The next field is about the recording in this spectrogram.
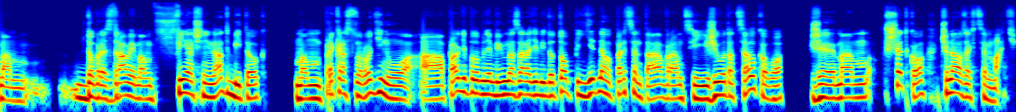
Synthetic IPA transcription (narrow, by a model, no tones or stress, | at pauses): maːm | d̪ɔbɾɛːzd̪ɾaʋɛmaːmfinant͡ʃniːnad̪bit̪ɔk | maːmpɾʔɛkɾaːsnuːɾɔɟinua̰pɾaʊɟɛp̬ɔd̪ɔbɲɛbimazaɾaɟilid̪ɔt̪ɔpjɛd̪nɛɦɔpɛɾt͡sɛnt̪aʋɾaːmt͡siʒiʋɔt̪at͡sɛlkɔʋɔ | ʒɛmaːmfʃɛt̪kɔt͡ʃɔnaɔzajxt͡sɛmːa̰c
